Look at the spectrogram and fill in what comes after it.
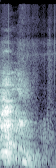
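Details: Man coughing: a single loud, harsh cough that trails off quickly.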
